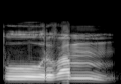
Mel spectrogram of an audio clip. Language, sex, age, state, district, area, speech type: Sanskrit, male, 30-45, Karnataka, Bangalore Urban, urban, read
